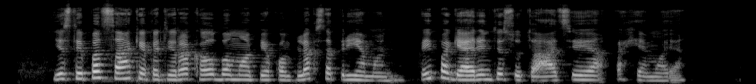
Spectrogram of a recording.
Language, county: Lithuanian, Alytus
